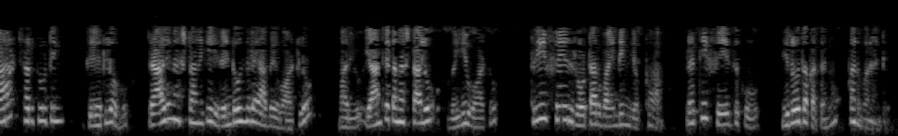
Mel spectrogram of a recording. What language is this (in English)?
Telugu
